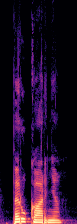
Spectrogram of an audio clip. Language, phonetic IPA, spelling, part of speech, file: Ukrainian, [perʊˈkarnʲɐ], перукарня, noun, Uk-перукарня.ogg
- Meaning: hair salon, barbershop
